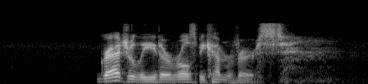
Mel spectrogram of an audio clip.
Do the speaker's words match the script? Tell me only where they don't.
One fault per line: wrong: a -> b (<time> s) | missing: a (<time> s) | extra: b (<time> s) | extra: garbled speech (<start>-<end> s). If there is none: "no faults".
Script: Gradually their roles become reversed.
no faults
